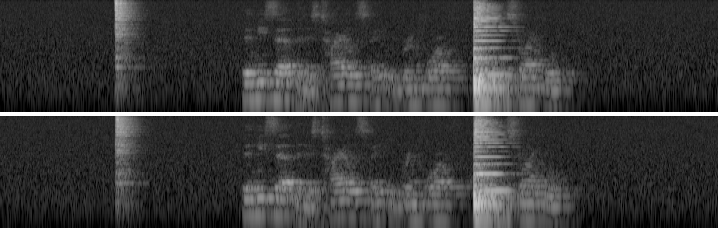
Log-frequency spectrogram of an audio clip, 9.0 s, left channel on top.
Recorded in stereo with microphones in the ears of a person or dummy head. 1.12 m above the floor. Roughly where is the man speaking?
Left.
